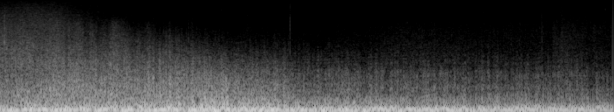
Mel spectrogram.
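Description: A massive blast from Godzilla's atomic heat ray tears through Shinjuku in a film, a loud, sustained roaring rumble that slowly thins and fades over several seconds.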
